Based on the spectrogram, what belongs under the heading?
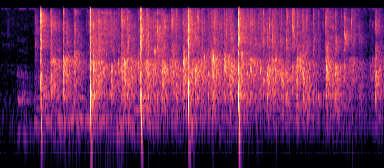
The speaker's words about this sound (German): Ganz wichtig, man könnte jetzt liturgisch klatschen.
